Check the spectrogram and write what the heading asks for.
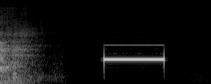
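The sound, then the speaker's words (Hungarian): A fading burst of noise dies away, then a single steady electronic telephone ringing tone sounds clearly for about half a second, followed by silence. “Szia, nagyon jó, hogy felvetted a telefont, közi szépen.”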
